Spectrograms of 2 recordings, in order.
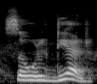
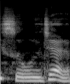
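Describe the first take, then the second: First: সোলডিয়ার read as written, with a D sound; spelling pronunciation. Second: সোলজার with a J sound for the DI; two syllables in সোলজার, J in the middle; correct pronunciation. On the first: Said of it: "কিন্তু এটা উচ্চারণ হবে কি". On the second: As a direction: say সোলজার as "sol-jar". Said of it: "এটা উচ্চারণ হবে কি". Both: Shown as a demonstration.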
